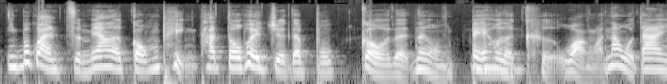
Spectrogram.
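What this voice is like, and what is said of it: Usual voice. Nothing is said of it.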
